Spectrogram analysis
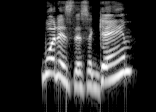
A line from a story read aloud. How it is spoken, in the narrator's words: was practically shouting now, getting angrier by the second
